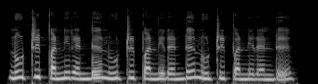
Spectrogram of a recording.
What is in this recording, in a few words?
Tamil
